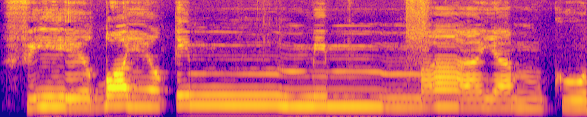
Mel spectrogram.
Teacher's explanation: Ketika tanwin bertemu dengan mim bertasydid, termasuk hukum bacaan idgham, dengungkan dua ketukan.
